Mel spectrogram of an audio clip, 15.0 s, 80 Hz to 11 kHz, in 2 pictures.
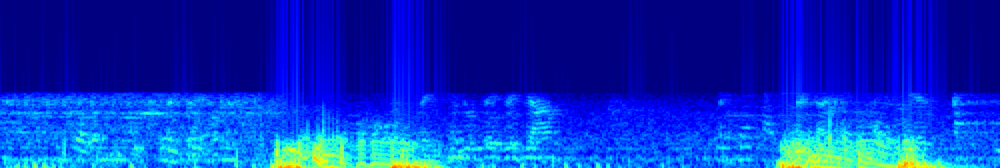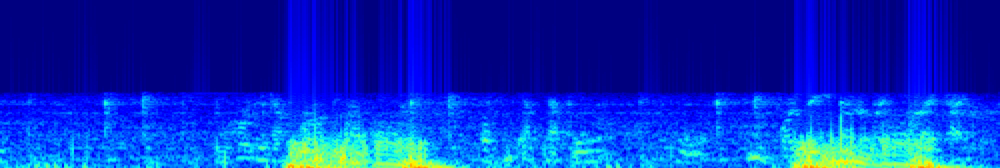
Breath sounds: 1.95-2.59 s: inhalation
1.95-2.59 s: crackles
2.59-3.51 s: exhalation
2.59-3.51 s: crackles
5.72-6.36 s: crackles
5.75-6.40 s: inhalation
6.39-7.44 s: crackles
6.41-7.46 s: exhalation
9.58-10.29 s: crackles
9.60-10.29 s: inhalation
10.30-11.00 s: crackles
10.30-11.65 s: exhalation
13.36-13.98 s: crackles
13.36-13.99 s: inhalation
14.00-15.00 s: exhalation
14.00-15.00 s: crackles

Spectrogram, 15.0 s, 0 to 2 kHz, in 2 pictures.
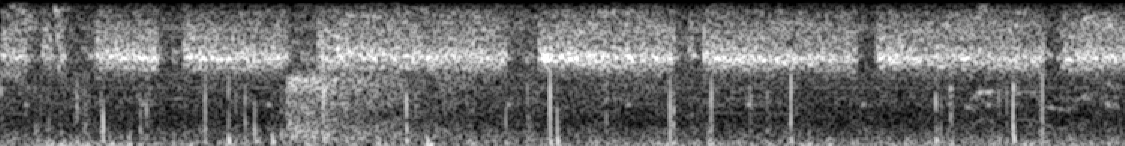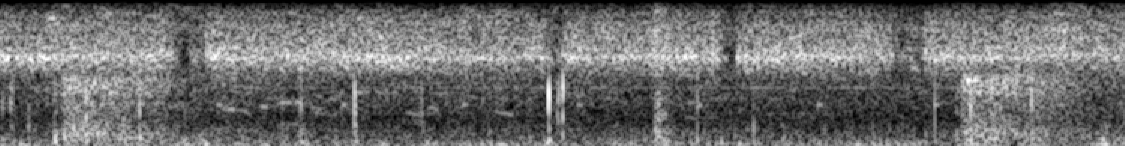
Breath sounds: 1.84-3.44 s: inhalation
7.75-8.86 s: inhalation
13.85-14.96 s: inhalation

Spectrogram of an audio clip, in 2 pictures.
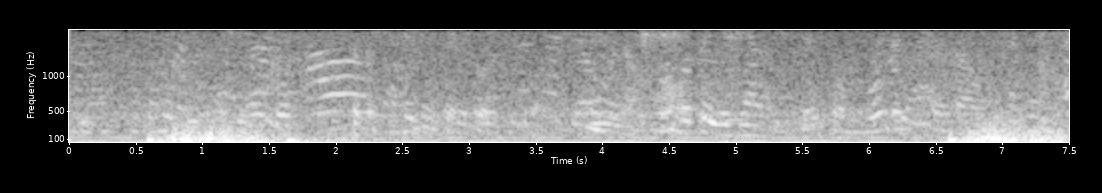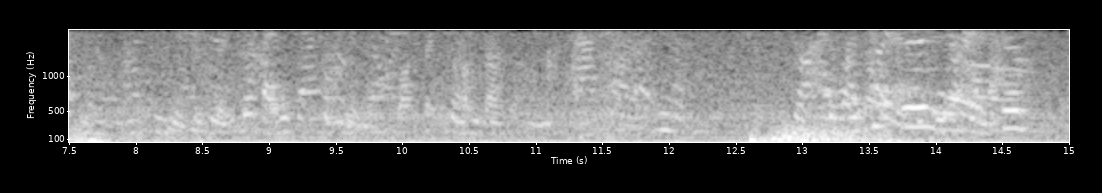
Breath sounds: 0.48-1.52 s: inhalation
1.50-2.54 s: exhalation
6.53-7.96 s: inhalation
12.63-13.81 s: inhalation
13.75-14.92 s: exhalation

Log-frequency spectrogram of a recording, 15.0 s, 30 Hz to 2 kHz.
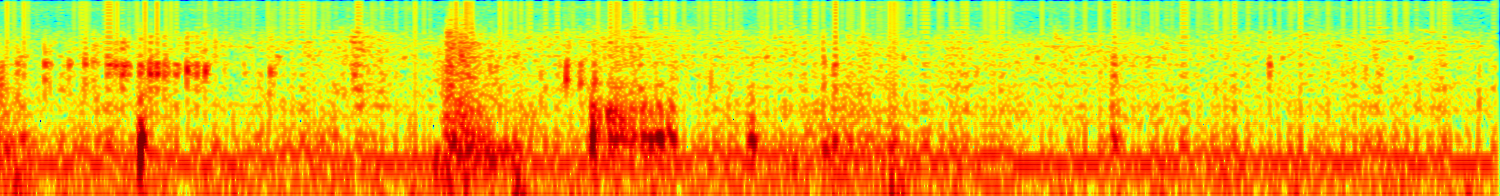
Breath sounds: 4.42-5.33 s: inhalation
5.93-6.84 s: exhalation

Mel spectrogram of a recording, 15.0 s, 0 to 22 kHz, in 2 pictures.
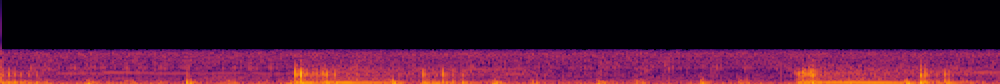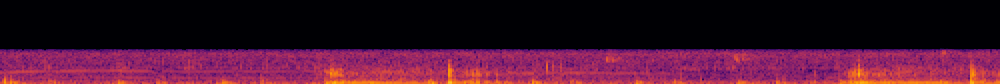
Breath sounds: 0.30-2.07 s: wheeze
2.09-3.04 s: inhalation
2.09-3.04 s: crackles
3.07-3.61 s: exhalation
3.07-3.61 s: crackles
3.51-4.04 s: wheeze
5.92-6.81 s: inhalation
5.92-6.81 s: crackles
6.85-7.38 s: exhalation
6.85-7.38 s: crackles
7.12-9.83 s: wheeze
9.92-10.82 s: inhalation
9.92-10.82 s: crackles
10.85-11.39 s: exhalation
10.85-11.39 s: crackles
11.29-12.79 s: wheeze
13.77-14.76 s: inhalation
13.77-14.76 s: crackles

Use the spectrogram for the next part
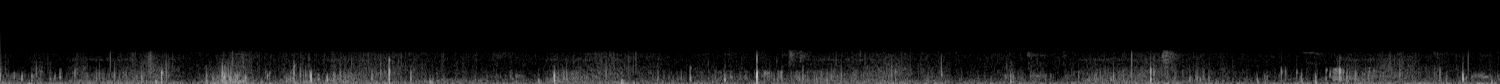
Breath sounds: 0.58-1.79 s: inhalation
2.87-4.20 s: inhalation
5.51-6.63 s: inhalation
7.98-9.45 s: inhalation
10.92-12.18 s: inhalation
13.39-14.72 s: inhalation

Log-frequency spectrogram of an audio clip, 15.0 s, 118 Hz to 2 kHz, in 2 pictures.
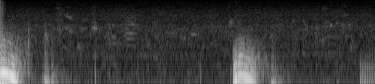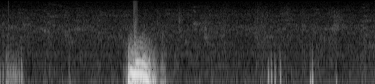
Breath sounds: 0.00-0.48 s: wheeze
0.00-0.63 s: inhalation
0.80-1.26 s: exhalation
4.56-5.20 s: inhalation
4.56-5.20 s: wheeze
5.30-5.83 s: exhalation
10.08-10.70 s: inhalation
10.08-10.70 s: wheeze

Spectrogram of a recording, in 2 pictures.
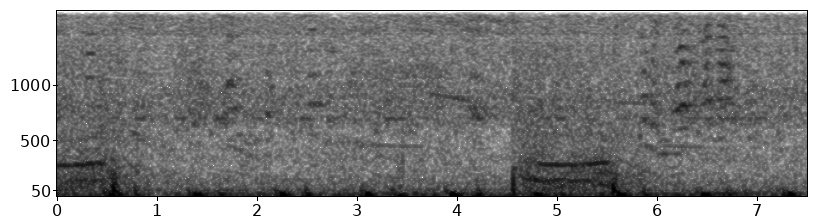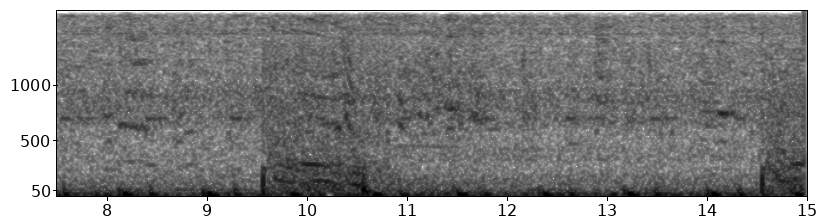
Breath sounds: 0.00-0.64 s: inhalation
0.00-0.64 s: stridor
4.52-5.68 s: inhalation
4.52-5.68 s: stridor
9.58-10.73 s: inhalation
9.58-10.73 s: stridor
14.61-15.00 s: inhalation
14.61-15.00 s: stridor

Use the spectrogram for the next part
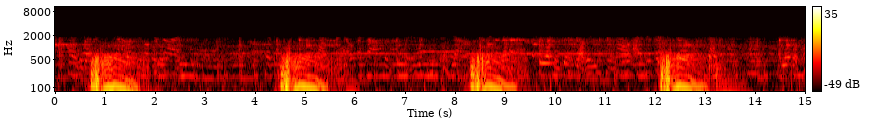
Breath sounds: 0.52-2.02 s: inhalation
4.33-5.72 s: inhalation
8.22-9.61 s: inhalation
12.03-14.06 s: inhalation

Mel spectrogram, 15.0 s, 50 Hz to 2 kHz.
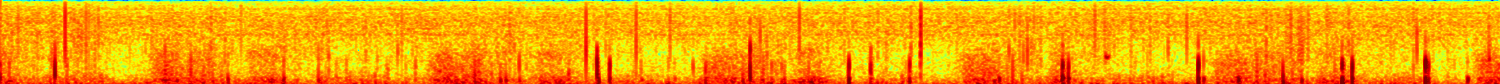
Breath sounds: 1.41-2.30 s: inhalation
2.30-3.11 s: exhalation
4.24-5.17 s: inhalation
5.17-6.09 s: exhalation
6.94-7.87 s: inhalation
7.87-8.56 s: exhalation
9.59-10.46 s: inhalation
10.46-11.16 s: exhalation
12.11-13.10 s: inhalation
13.10-13.71 s: exhalation
14.73-15.00 s: inhalation

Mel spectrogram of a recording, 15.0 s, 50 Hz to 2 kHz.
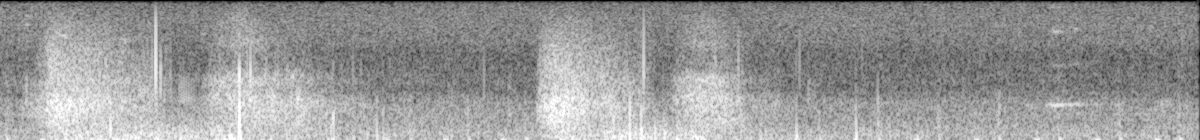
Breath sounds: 0.34-1.93 s: inhalation
2.57-4.16 s: exhalation
6.61-8.20 s: inhalation
8.40-9.41 s: exhalation

